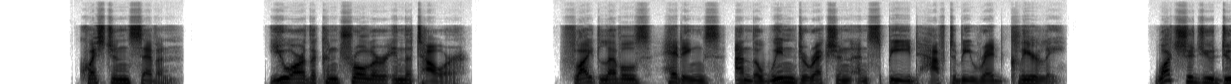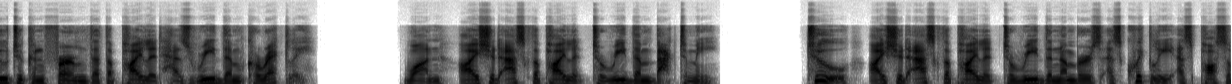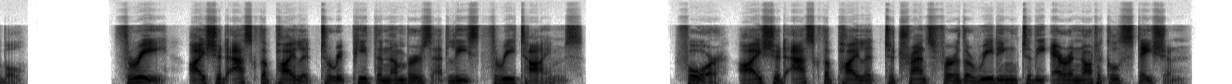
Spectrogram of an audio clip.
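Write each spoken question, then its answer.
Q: What should you do to confirm that the pilot has read them correctly?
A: 1: I should ask the pilot to read them back to me.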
